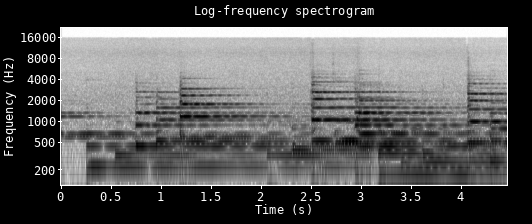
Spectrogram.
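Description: Roland Fantom 7 synthesizer playing an electric piano sound: slow chords held and changed several times, the notes sustaining and overlapping.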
